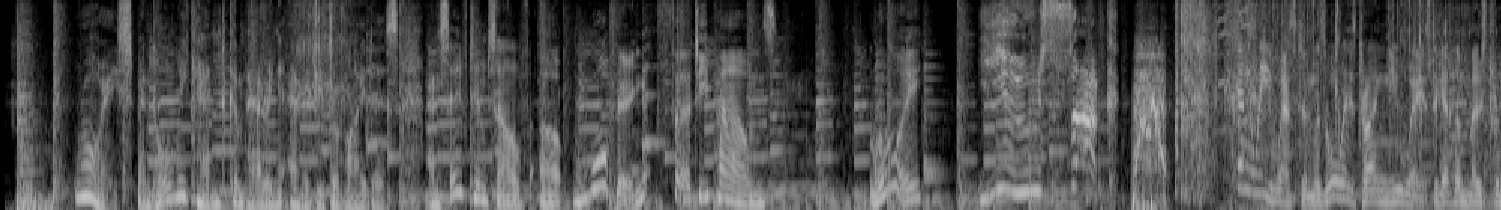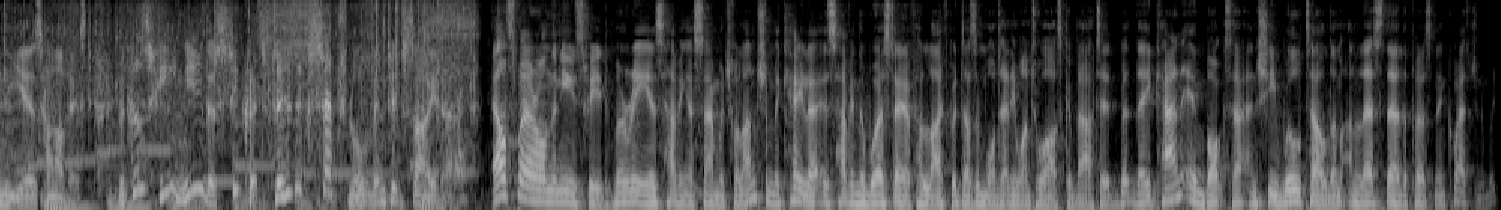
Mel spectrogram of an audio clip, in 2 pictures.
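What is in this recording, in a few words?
English, British, male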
